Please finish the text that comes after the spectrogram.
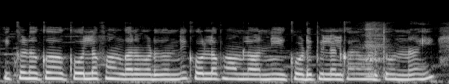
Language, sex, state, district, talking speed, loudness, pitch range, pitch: Telugu, female, Telangana, Mahabubabad, 175 wpm, -11 LUFS, 235-265 Hz, 245 Hz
